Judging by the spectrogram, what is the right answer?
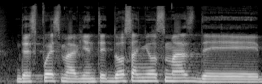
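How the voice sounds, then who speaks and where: Fairly even in intonation, a man with a French accent speaks in a fairly high voice. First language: French (speaking Spanish). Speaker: pastry chef. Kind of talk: interview.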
